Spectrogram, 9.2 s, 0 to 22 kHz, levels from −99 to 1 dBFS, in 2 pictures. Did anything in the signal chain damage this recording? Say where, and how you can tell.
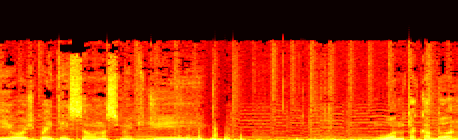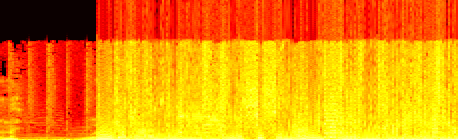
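Yes. From 5.55 s to the end, harsh buzzy distortion appears, with jumps near full scale. This is a stuck bit, likely in the converter's top bit.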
